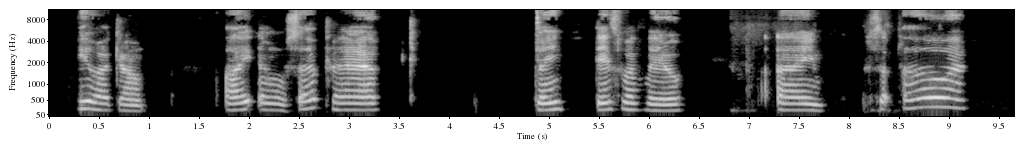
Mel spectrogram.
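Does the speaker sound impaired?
Yes: Down syndrome.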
